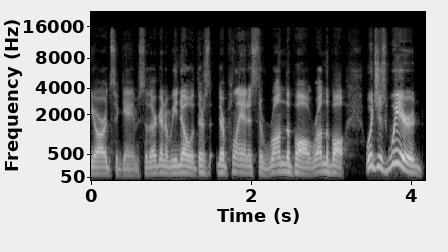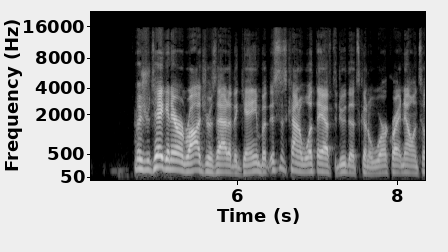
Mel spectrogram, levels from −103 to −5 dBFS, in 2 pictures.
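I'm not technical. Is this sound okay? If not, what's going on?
Yes, it sounds fine.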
